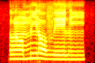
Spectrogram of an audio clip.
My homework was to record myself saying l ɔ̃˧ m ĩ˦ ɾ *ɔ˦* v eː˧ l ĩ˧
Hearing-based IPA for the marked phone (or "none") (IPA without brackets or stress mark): ɔ˧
